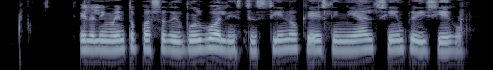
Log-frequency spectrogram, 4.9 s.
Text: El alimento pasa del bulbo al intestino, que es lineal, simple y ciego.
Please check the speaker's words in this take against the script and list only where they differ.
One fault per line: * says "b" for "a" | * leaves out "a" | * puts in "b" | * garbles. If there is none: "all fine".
all fine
